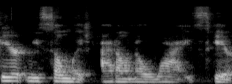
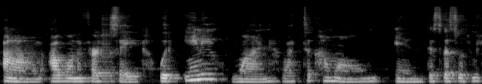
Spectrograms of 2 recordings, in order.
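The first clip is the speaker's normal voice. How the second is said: ordinary delivery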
